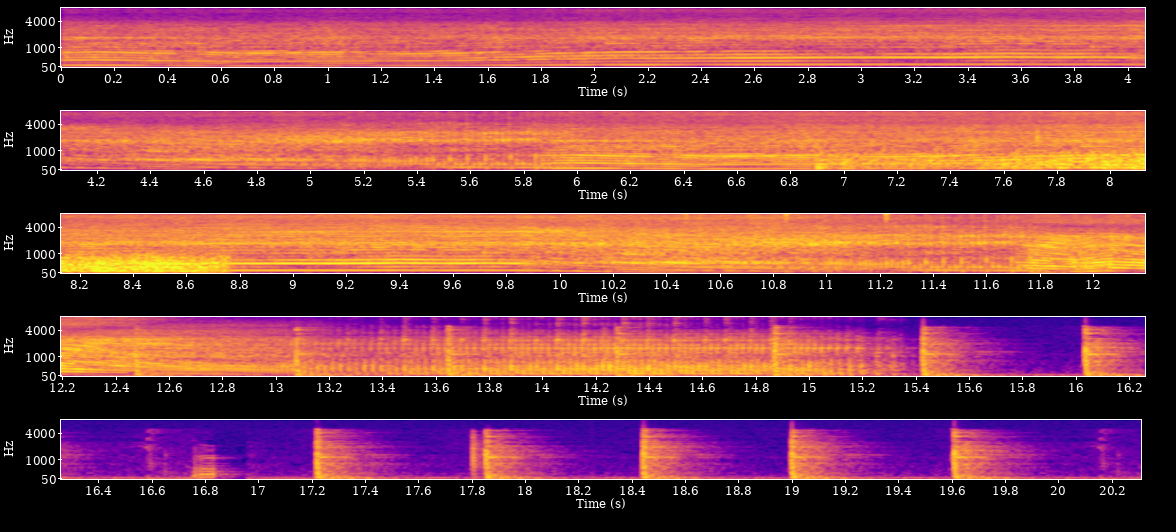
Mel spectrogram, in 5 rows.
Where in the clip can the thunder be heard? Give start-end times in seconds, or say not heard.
6.8-8.8.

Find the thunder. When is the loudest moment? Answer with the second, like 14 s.
8 s.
